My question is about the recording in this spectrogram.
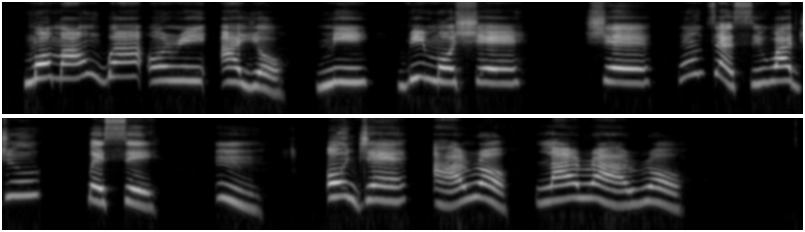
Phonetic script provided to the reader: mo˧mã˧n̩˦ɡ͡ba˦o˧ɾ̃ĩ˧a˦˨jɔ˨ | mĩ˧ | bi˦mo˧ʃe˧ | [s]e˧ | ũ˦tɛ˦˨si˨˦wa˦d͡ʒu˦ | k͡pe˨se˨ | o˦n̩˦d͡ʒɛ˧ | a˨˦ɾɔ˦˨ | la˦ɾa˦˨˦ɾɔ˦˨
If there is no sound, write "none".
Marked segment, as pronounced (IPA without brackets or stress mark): ʃ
